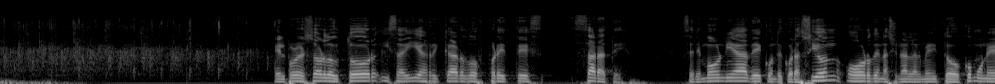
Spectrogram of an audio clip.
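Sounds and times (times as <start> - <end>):
audience applause: 0.0 - 2.8
speech: 2.8 - 9.9.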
